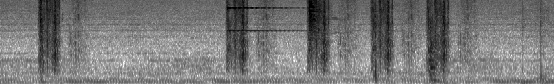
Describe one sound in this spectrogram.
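Short game sound effects clink now and then.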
